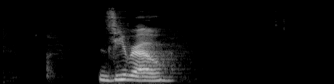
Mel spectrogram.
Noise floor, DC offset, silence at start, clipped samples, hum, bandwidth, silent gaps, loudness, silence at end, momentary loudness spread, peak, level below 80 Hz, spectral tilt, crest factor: -81 dBFS; under 0.1%; 1 s; under 0.1%; none; 14 kHz; none; -20 LUFS; 1.6 s; 16 LU; -4 dBFS; -70 dBFS; -4 dB/octave; 22 dB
